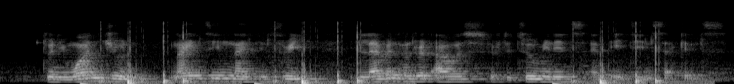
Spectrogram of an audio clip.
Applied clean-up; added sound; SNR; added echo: none; Raindrop / Drip; -3 dB; reverberation time 0.5 s.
